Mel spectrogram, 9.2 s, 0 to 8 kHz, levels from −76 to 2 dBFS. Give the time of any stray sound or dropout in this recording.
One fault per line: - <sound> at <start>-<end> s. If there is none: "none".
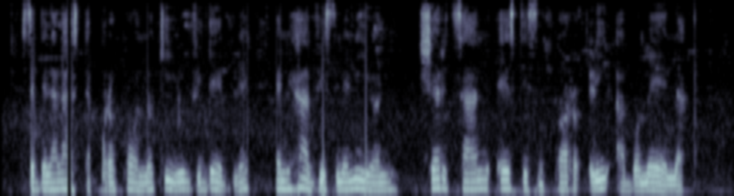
- dropout at 0.9-0.9 s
